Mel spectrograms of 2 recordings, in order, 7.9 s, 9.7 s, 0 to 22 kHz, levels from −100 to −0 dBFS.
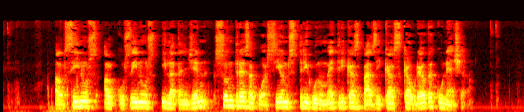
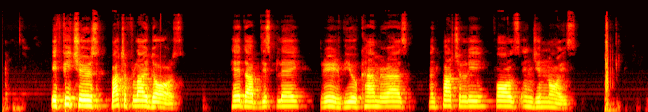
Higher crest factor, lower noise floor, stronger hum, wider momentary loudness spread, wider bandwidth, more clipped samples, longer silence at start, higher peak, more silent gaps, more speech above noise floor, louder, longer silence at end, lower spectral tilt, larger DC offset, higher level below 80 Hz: about the same, 14 dB vs 16 dB; second, -54 dBFS vs -68 dBFS; neither; second, 6 LU vs 19 LU; about the same, 11.5 kHz vs 12 kHz; neither; about the same, 0.8 s vs 0.75 s; about the same, 0 dBFS vs -2 dBFS; neither; second, 39 dB vs 52 dB; about the same, -15 LUFS vs -17 LUFS; first, 0.9 s vs 0.55 s; about the same, -6.5 dB/octave vs -7 dB/octave; neither; first, -50 dBFS vs -56 dBFS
